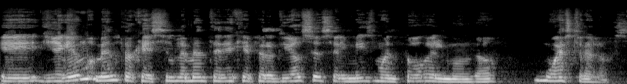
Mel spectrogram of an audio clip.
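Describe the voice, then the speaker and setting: This man has an English accent and a fairly high pitch, with ordinary pitch variation. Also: fairly slow pace. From United States. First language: English (speaking Spanish). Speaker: pastor. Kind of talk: interview. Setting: video call.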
